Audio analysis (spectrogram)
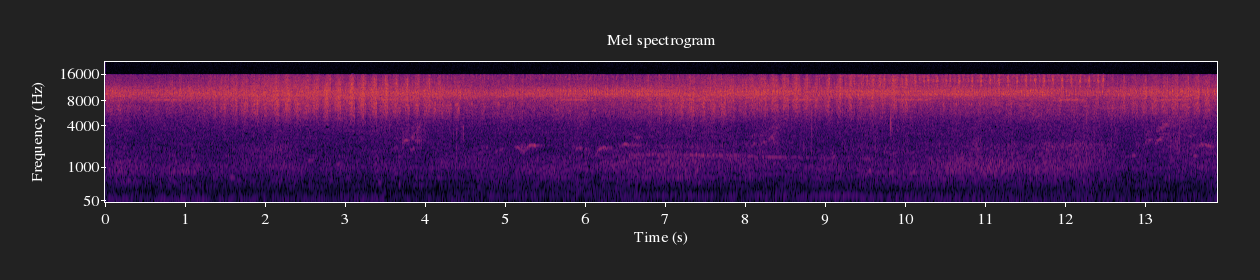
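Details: Steady, high, rapidly pulsed shrilling from crickets fills the whole stretch, with faint bird chirps and a low droning hum, perhaps distant traffic.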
